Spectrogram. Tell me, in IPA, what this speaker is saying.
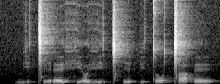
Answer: bʲeǀiɾe fʲɤ vʲɔǀʰipʲeto ǀaʔe

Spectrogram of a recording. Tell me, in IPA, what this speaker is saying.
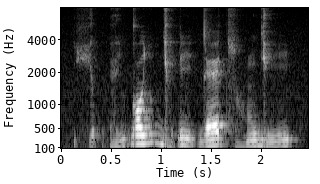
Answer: çə˩˧˩pʔɛ̤˨˦ʎɡɔ˦˥ʎ ɟə̤˨˦ɗi˦˨ʔdɛ˦˥ t͡sɔ̤˨˦mɟi˨˦

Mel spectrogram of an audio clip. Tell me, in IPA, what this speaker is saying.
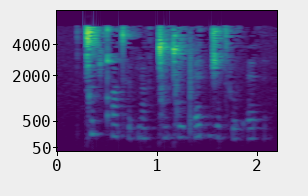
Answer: ǀə̃t͡ʃ qʼõtʼʏpjɐ̃θǀũ ǀupʼɛtd͡ʒə t͡sʼuθʔɛθ

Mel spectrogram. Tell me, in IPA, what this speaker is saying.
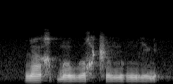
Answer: ɳãχɓõw uχʈ͡ʂũ n̪uŋ͡miɳ

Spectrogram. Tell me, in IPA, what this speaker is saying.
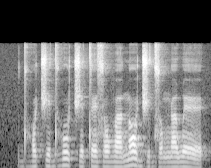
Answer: dʱɔt͡ʃedʱot͡ʃɛ tɛzɔβan ɔd͡ʒɨd͡zɔ ŋawɛ

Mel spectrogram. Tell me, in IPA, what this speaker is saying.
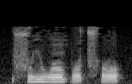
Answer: sʷi wõpot͡sʰo

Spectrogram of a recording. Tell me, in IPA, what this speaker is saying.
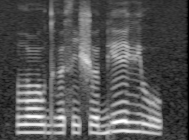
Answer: ðˤuːdʱøsi ʃø bʲeː vʲuː

